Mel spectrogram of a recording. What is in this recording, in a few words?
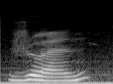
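"run", Mandarin Chinese, third tone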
